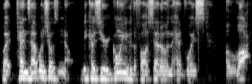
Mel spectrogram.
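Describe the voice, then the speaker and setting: A middle-aged man, a rock vocalist, talking in a casual interview with a smoky, raspy voice and lots of restarts. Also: mid-range voice, brisk, low-quality recording. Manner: rambling, frequent restarts and fillers.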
